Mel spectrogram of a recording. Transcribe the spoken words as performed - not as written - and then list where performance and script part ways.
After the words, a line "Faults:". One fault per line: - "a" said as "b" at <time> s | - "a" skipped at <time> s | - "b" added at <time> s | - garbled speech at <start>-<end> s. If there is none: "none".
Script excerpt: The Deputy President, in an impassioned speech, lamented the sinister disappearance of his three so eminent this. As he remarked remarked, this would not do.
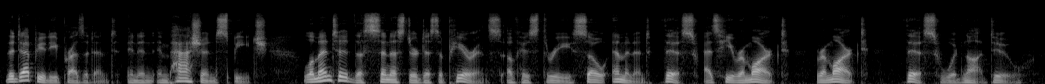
The Deputy President, in an impassioned speech, lamented the sinister disappearance of his three so eminent this. As he remarked remarked, this would not do.
Faults:
none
